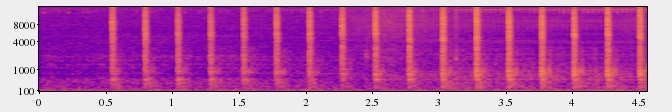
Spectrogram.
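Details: Chevy HHR AC/heat system: steady light ticking about four times a second from behind the dash; repetitive clicking noise.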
